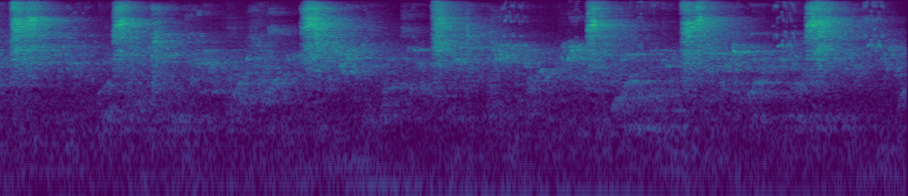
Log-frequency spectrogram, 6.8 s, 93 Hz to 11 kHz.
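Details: Four albino lovebird chicks, hungry at day 15, produce a series of loud, harsh, hissing begging squawks, about one per second, each bursting then trailing off.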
